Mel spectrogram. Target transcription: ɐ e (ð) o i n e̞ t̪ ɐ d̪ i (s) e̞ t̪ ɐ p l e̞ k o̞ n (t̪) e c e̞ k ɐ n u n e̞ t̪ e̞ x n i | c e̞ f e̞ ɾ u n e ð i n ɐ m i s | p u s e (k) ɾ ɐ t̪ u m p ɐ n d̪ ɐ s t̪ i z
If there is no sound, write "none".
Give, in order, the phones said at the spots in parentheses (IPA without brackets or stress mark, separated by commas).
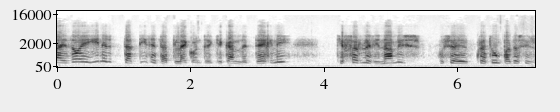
ð, θ, d̪, k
